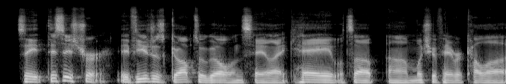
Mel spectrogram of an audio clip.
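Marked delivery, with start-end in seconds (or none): 3.0-5.1 boring, dull, flat monotone, lower. Acting out a bland way of approaching a girl, in a boring monotone. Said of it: "in this very boring, monotone way".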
